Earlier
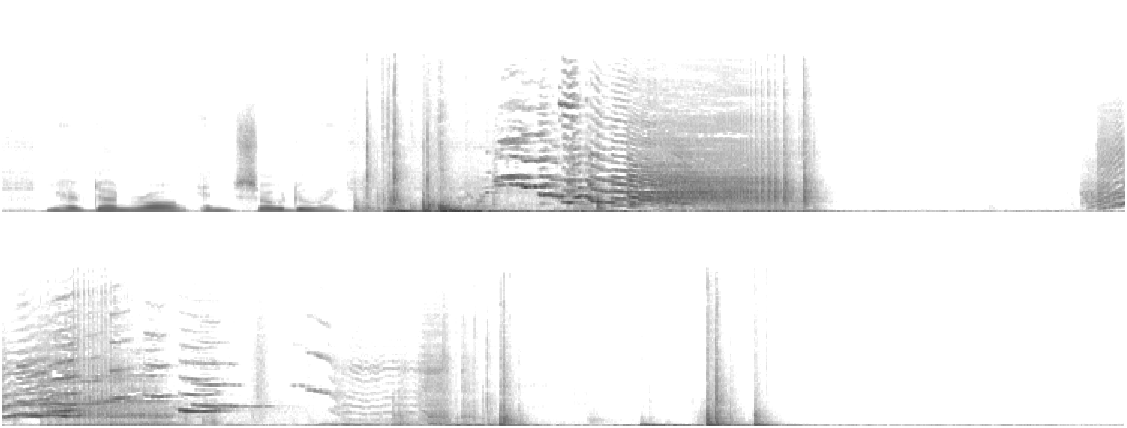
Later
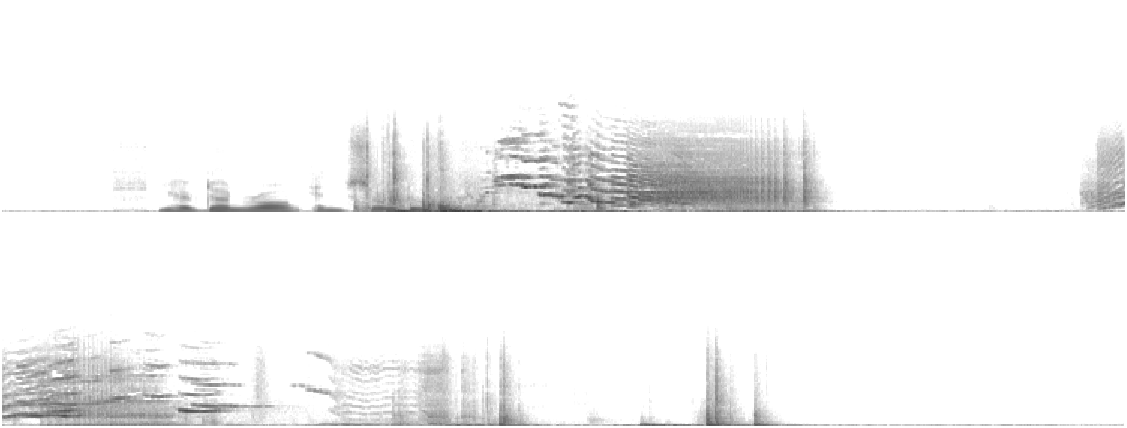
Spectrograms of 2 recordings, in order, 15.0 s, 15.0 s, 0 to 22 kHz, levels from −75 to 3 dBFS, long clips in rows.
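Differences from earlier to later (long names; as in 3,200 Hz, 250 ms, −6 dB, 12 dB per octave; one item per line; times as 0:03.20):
speech: entry +0.75 s
master: add low-pass filter 7,300 Hz 24 dB per octave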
